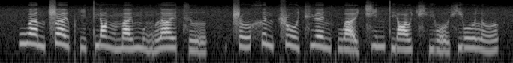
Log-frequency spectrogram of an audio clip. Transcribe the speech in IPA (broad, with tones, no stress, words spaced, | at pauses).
wa˥˨nʈ͡ʂa˥˨ɪ̯pʰi˩ t̪jɑ˥˨ŋma˨˦ɪ̯mʊ̰˨˩ŋ la˦ɪ̯t͡sɹ̩˨˩ | ʈ͡ʂɤ˨˦xə˥˨n ʈ͡ʂo˥˨ʊ̯t͡ɕɥɛ˥˨nkwa̰˨˩ɪ̯ t͡ɕi˦nt̪jɑ˨˦ʊ̯ t͡ɕʰjo̰˨˩ʊ̯ ɕjo˦ʊ̯lɤ˨˦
